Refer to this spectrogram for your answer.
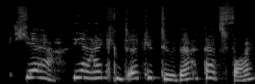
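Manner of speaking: very high, respectful, polite indoor voice. Asked for an inside voice, respectful of other patrons; quiet inside voice. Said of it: "your best sort of like inside voice".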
